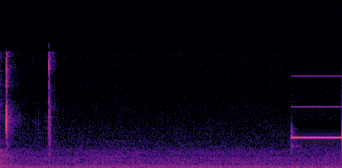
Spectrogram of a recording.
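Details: Neewer flash head with inconsistent misfiring, slave off: single short high-pitched beep about half a second in a quiet room, flash signalling it has recharged and is ready.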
